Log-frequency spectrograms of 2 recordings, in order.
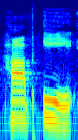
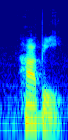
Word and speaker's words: Hoppy: Stephen Hoppy, he says last name pronounced Hop-E, if you care to know, which I do. I like that, Hoppy. But like Hop, like with a capital E, which I also like. Like because when it's, if it's H-O-P-E, that the capital E means it's pronounced E like easy E, right?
